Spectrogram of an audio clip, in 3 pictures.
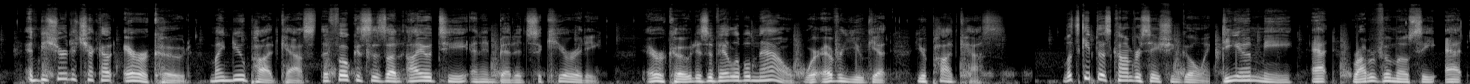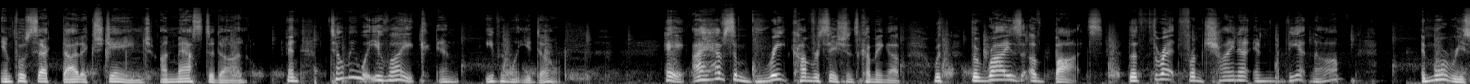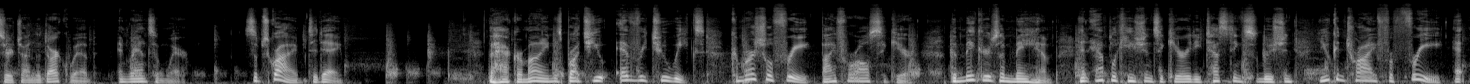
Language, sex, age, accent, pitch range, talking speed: English, male, 40-59, American, 115-175 Hz, 155 wpm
